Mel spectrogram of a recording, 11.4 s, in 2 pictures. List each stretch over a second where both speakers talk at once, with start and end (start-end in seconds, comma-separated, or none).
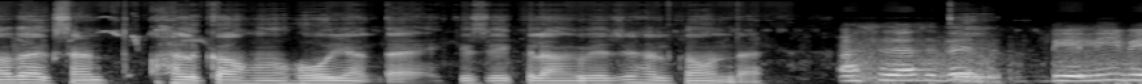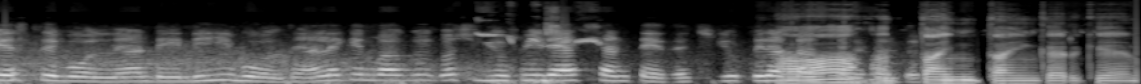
none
